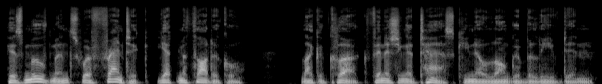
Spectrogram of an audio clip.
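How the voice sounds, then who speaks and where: A man's voice: very deep voice, lively intonation, normal speed, slightly rough, dry recording, studio quality. A man giving scripted, dramatic narration of a Victorian mystery audiobook in a literary style.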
